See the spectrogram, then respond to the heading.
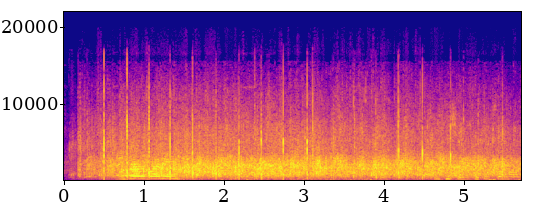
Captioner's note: applause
